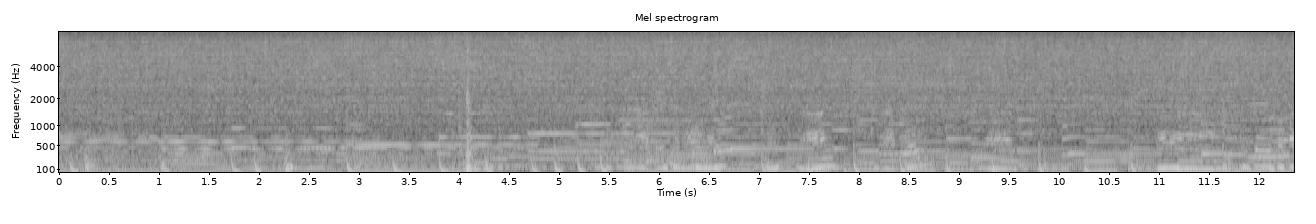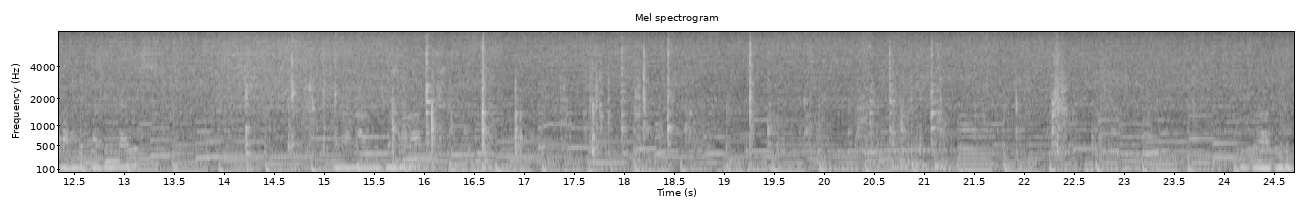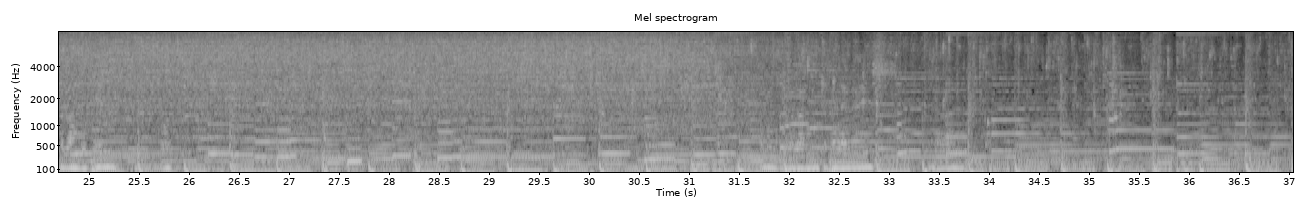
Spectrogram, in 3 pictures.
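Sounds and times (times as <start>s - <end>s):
meat sizzling in a pan: 0.0s - 37.0s
wooden spoon scraping a pan: 14.1s - 22.8s.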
